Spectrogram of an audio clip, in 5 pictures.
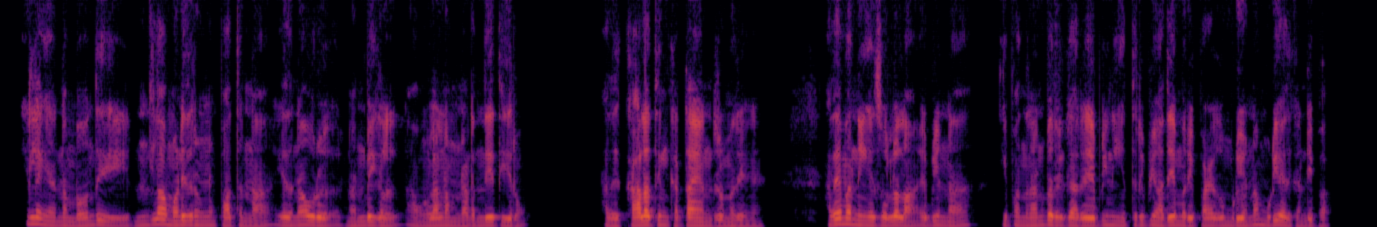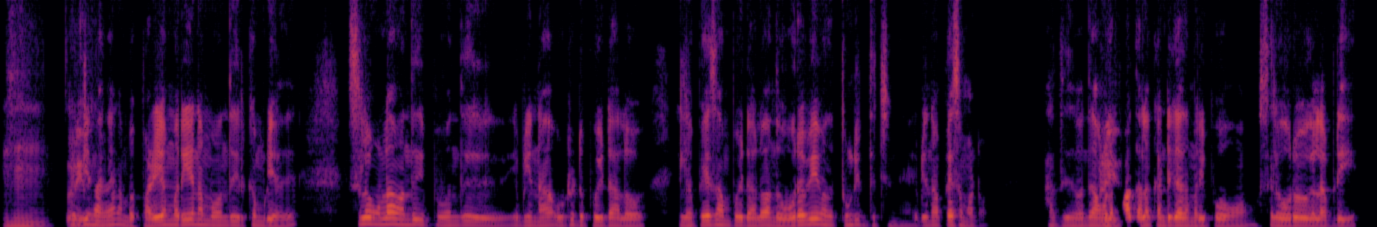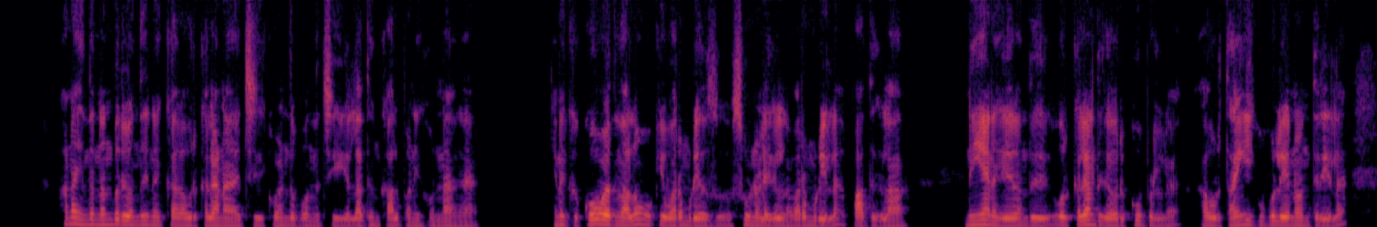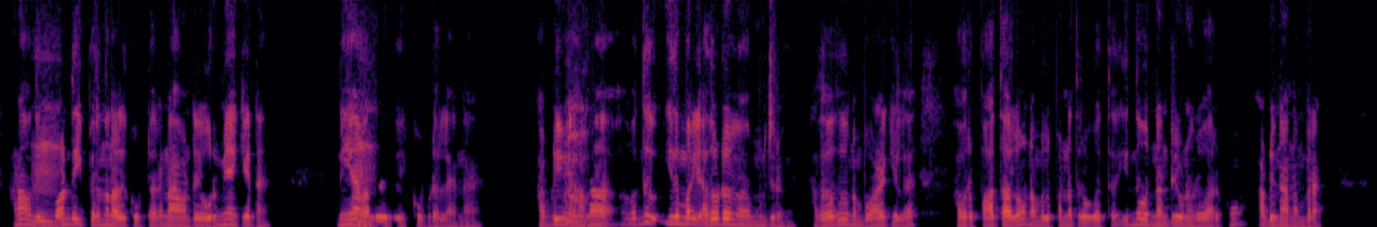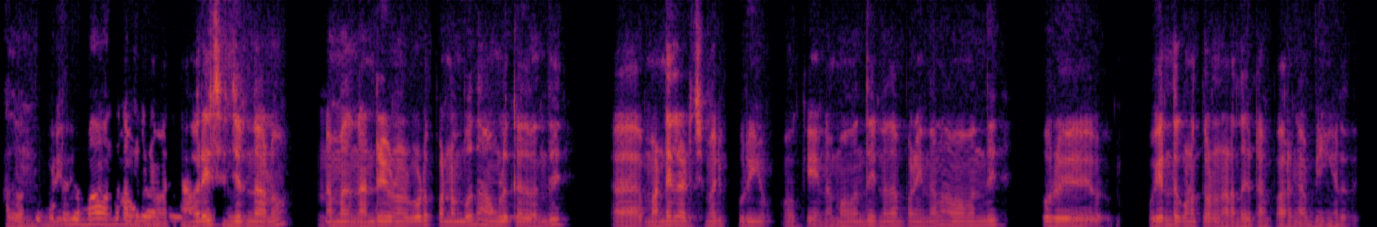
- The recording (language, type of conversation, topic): Tamil, podcast, நாள்தோறும் நன்றியுணர்வு பழக்கத்தை நீங்கள் எப்படி உருவாக்கினீர்கள்?
- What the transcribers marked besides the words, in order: "எல்லா" said as "என்லா"; "நண்மைகள்" said as "நன்பைகள்"; chuckle; in English: "கால்"; "உரிமையா" said as "ஒருமையா"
